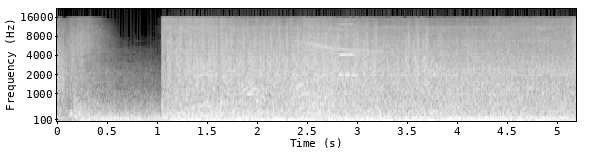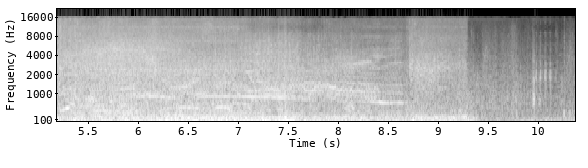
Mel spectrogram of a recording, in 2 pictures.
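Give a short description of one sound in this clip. Guns fire rapidly in a noisy battle.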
